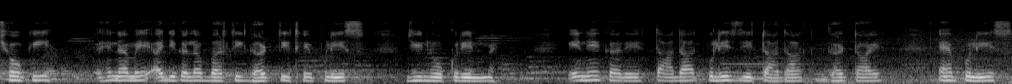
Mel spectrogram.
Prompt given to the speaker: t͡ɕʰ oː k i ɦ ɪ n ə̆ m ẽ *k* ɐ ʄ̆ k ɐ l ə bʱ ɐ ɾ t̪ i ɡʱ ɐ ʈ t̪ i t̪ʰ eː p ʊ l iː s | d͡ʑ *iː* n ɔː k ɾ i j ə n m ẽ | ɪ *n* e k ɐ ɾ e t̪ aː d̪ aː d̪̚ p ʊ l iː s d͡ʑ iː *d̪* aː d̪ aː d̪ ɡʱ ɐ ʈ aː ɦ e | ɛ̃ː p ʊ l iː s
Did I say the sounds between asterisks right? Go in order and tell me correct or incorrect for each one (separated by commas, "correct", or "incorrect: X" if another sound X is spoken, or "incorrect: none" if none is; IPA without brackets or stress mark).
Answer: incorrect: ʔ, correct, correct, incorrect: t̪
